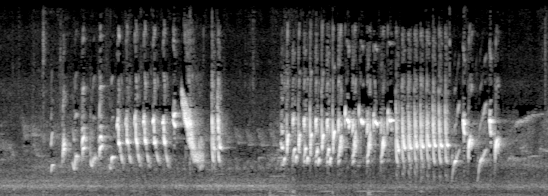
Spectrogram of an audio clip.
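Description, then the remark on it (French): A caged songbird sings two bright, rapid warbling phrases separated by a short pause, sweet and melodious, with no voices or other sounds around it. “On voit que son chant est doux et mélodieux.”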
